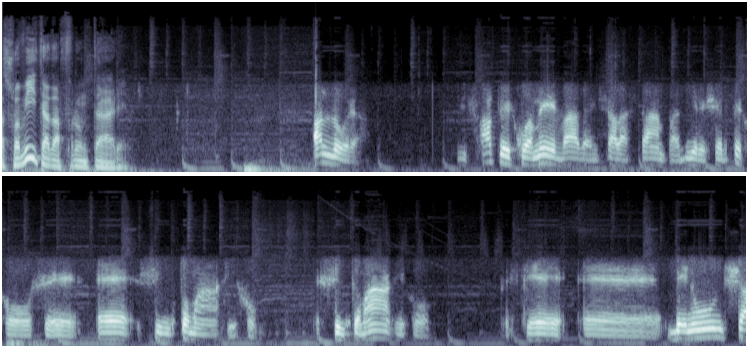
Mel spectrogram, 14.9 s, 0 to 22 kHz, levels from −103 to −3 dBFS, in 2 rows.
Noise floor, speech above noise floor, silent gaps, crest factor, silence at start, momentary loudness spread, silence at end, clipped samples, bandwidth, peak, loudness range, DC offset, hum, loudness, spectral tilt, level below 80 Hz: -62 dBFS; 41 dB; none; 22 dB; 0 s; 18 LU; 0 s; under 0.1%; 11.5 kHz; 0 dBFS; 3 LU; under 0.1%; none; -21 LUFS; -6.5 dB/octave; -42 dBFS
